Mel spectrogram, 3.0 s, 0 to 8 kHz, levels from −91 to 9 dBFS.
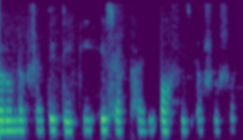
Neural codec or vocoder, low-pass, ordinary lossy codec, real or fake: none; 7.2 kHz; none; real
